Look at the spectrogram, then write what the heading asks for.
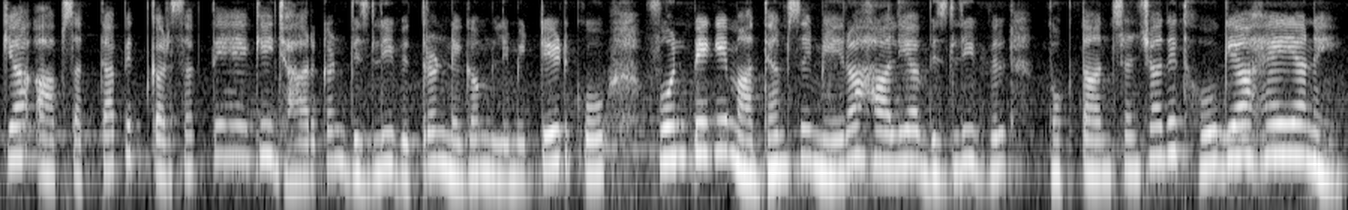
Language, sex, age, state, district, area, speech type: Hindi, female, 18-30, Madhya Pradesh, Narsinghpur, rural, read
